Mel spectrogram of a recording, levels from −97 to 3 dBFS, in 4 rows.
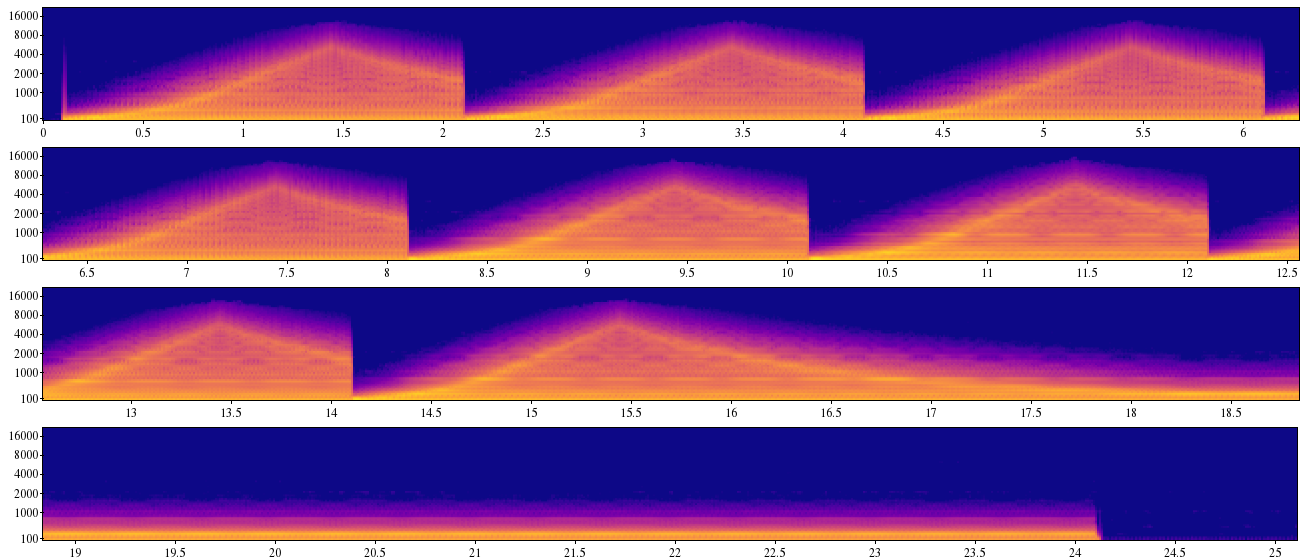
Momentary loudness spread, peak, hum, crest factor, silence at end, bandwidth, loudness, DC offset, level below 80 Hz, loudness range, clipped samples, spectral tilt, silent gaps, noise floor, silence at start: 6 LU; 0 dBFS; none; 12 dB; 1 s; 7 kHz; -15 LUFS; under 0.1%; -16 dBFS; 4 LU; under 0.1%; -8 dB/octave; none; -86 dBFS; 0.1 s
